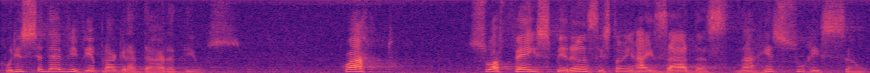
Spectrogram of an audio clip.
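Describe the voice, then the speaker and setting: A man with a Brazilian Portuguese accent preaching a sermon as pastor, swinging from loud shouting to hushed, quiet speech. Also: fairly high pitch, expressive, measured pace, slight background noise. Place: church sanctuary. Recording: long church reverb with soft instrumental music.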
